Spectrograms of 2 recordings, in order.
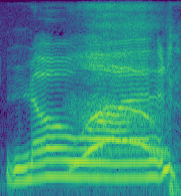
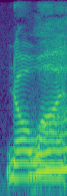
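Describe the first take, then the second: First: It is said dramatically, with suspense. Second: It is said flatly, without drama.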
